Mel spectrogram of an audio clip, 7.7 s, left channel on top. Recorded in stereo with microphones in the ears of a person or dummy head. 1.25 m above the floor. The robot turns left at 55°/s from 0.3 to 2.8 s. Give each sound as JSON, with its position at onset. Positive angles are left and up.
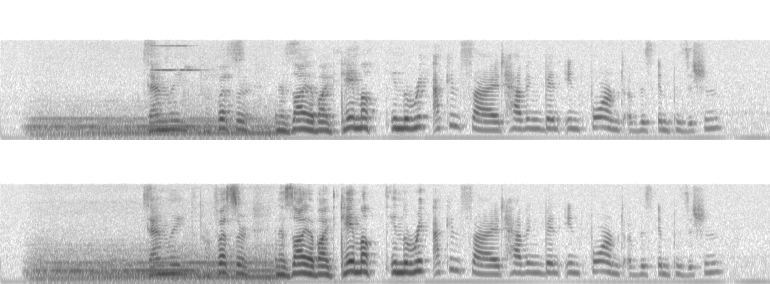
{"t": 1.4, "sound": "a man speaking", "azimuth_deg": -15, "distance_m": 0.8}
{"t": 4.3, "sound": "a woman speaking", "side_deg": 0, "distance_m": 0.8}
